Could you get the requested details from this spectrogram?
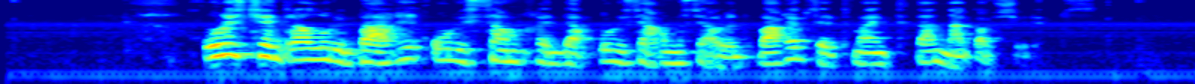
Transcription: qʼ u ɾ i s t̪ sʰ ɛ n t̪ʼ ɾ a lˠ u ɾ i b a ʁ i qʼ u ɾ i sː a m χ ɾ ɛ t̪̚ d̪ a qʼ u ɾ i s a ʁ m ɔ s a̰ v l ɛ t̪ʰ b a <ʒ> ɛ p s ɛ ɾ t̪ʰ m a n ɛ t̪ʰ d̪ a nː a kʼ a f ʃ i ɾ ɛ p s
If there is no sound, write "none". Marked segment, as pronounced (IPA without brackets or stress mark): ʁ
